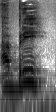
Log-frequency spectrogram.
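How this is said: The final R is dropped entirely. "não tem R mais"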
